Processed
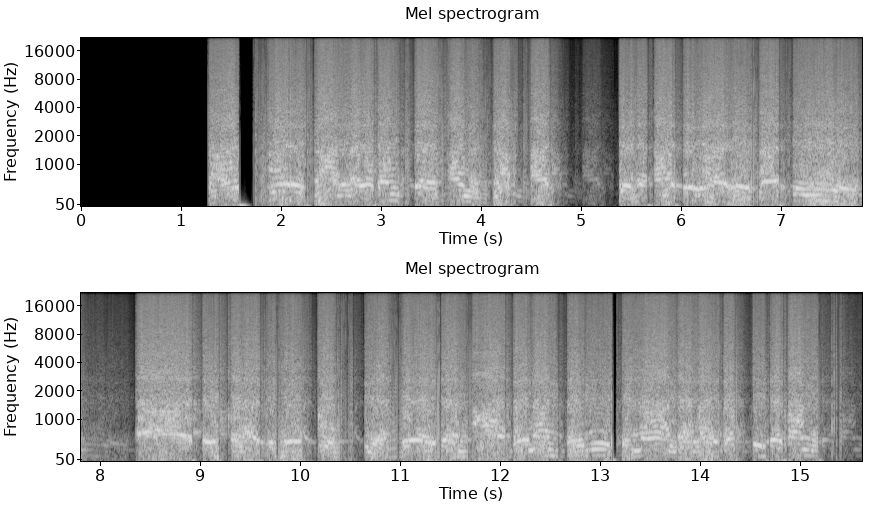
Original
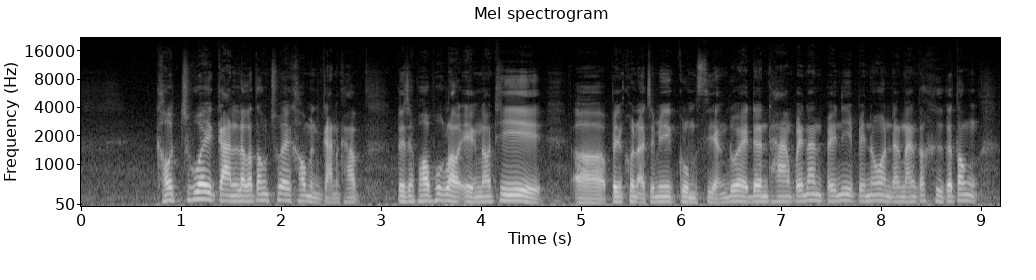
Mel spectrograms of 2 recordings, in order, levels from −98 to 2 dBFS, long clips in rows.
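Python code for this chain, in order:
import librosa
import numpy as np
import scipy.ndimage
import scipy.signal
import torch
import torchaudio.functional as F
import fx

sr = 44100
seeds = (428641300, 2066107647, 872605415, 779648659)

p1 = fx.octave_divider(x, sr, octaves=1, level_db=2.0)
p2 = scipy.signal.sosfilt(scipy.signal.butter(4, 6800.0, 'lowpass', fs=sr, output='sos'), p1)
p3 = fx.notch(p2, sr, hz=3400.0, q=7.5)
p4 = fx.dereverb_blind(p3, sr, rt60_s=1.4)
p5 = scipy.signal.sosfilt(scipy.signal.butter(2, 610.0, 'highpass', fs=sr, output='sos'), p4)
p6 = fx.level_steps(p5, sr, step_db=11)
p7 = fx.sample_hold(p6, sr, seeds[0], rate_hz=2100.0, jitter_pct=20)
p8 = 10.0 ** (-24.0 / 20.0) * (np.abs((p7 / 10.0 ** (-24.0 / 20.0) + 3.0) % 4.0 - 2.0) - 1.0)
p9 = fx.stretch_vocoder_free(p8, sr, factor=1.7)
p10 = fx.fuzz(p9, sr, gain_db=61.0, gate_db=-53.0)
p11 = p10 + fx.echo_feedback(p10, sr, ms=518, feedback_pct=21, wet_db=-23.0, dry=0)
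p12 = fx.sustainer(p11, sr, db_per_s=140.0)
y = p12 * 10.0 ** (1.5 / 20.0)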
